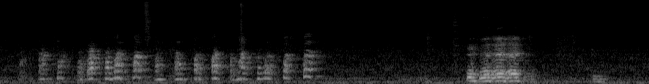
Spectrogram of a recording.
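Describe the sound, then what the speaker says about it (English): A chicken clucks in a rapid, rhythmic run of squawks, then falls quiet and gives one louder burst and a faint final cluck, all fairly close, on a comedy stage. "introducing a chicken"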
